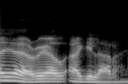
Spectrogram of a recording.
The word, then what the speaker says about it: Ariel Aguilar: Yeah, Ariel Aguilar.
